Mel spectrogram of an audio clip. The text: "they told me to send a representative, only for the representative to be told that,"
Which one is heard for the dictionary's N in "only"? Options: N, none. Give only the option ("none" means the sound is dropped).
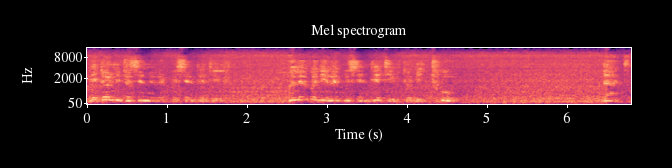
none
